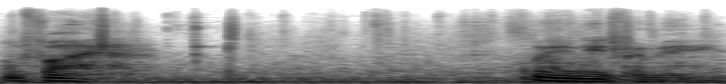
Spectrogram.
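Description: Low-voiced cynical loner thief. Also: male voice, slow, background noise. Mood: guarded cynical. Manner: terse, dry, guarded. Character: aloof, cynical male master thief, loner. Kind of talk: video game cutscene acting.

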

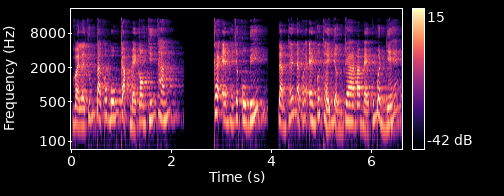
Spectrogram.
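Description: A woman's voice: fairly high pitch, expressive, brisk, heavy reverb, big-room sound, soft background music, lightly acted. A woman voicing a cheerful primary school teacher politely hosting an event in a cartoon. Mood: cheerful, courteous. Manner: polite, clearly presenting. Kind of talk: animated fairy-tale dubbing.

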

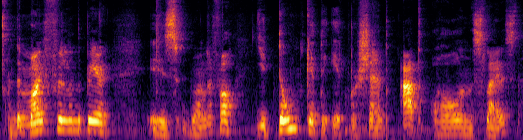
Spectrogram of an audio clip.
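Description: A man giving an enthusiastic, casual beer review, repeating words and filling pauses with ums. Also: mid-range voice, expressive, a bit bright, slight background noise.

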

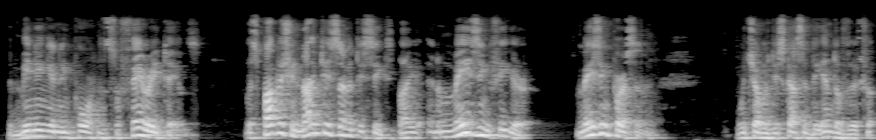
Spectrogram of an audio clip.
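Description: A man in his fifties giving a formal lecture to camera, reading out quotations and commenting in a deliberate, emphatic manner. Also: mid-range voice, a little mellow. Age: 50s. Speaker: professor lecturing. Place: small room indoors. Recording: roomy, echoey, dull lo-fi webcam sound.

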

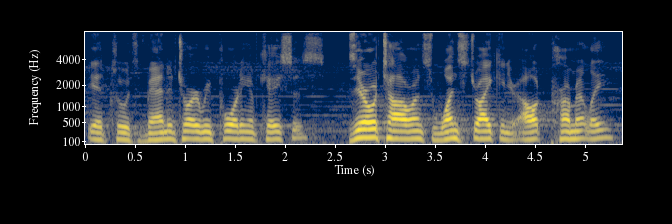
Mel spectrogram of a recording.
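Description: A middle-aged priest argues his point insistently in a documentary interview. His voice is gravelly and warm, recorded close in a dim indoor room with soft music beneath. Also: a little high, fairly even intonation, moderate pace. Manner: emphatic, insistent.

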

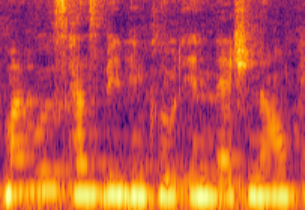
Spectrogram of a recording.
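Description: A young Thai-accented woman, a native Thai speaker, introduces her art in a formal, careful way. Her mid-pitched voice comes through over clear, steady background noise. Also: a little fast. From Thailand. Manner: formal, careful phrasing with small slips. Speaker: graduate art student. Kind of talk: self-introduction as an artist. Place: indoor art gallery.

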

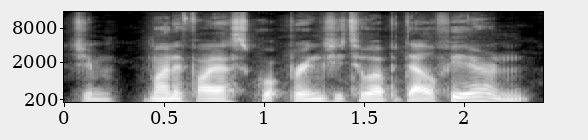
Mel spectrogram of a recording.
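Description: A man's voice: lowish voice, quick pace, vocal fry. A man playing a wary, awkward, antisocial young man in an audio drama, hesitant when flustered.

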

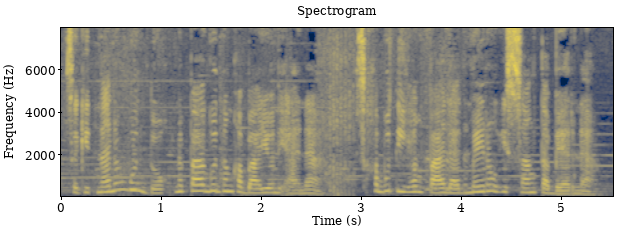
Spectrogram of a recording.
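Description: A woman narrates a children's fairy tale with a mellow, soft-edged tone. Her pitch sits in the middle, and music plays behind her. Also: expressive, moderate pace. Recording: music under the voice. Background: background music.

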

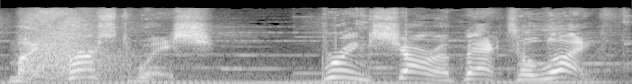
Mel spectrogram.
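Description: Cocky young hedgehog hero, high lively voice, loud game music under it. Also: male voice, takes it slowly, exaggerated voice. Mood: determined. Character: brash young male blue hedgehog hero. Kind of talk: video game cutscene voice acting.

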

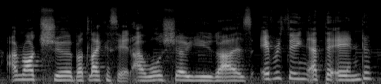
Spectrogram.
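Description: A woman recording a casual, rambling voiceover for a home-building game video, her voice a little croaky from being sick. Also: mid-range voice, brisk, soft background music. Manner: rambling, chatty, many fillers. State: croaky from illness. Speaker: Sims build creator. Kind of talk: casual voiceover over gameplay.

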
